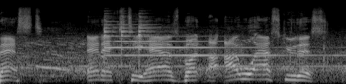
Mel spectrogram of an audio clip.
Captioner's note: bell rings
